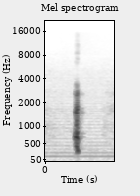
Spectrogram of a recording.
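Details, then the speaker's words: A single short, sharp sneeze from a small pet that sneezes repeatedly and cannot stop, sometimes for five to ten minutes, against a faint steady hum. "and he can't stop it he literally cannot stop himself from sneezing"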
